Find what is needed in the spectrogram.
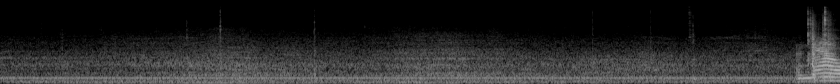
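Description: Steady mechanical hum with one constant low tone, and a few faint clicks as a small screwdriver tightens a terminal screw.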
